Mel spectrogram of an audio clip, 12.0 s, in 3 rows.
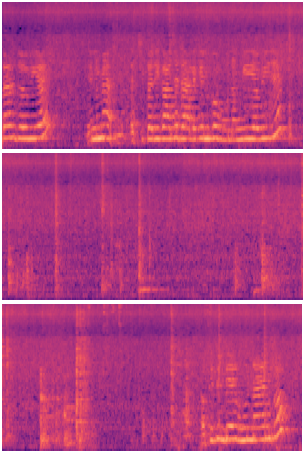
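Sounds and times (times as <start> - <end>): vegetables sizzling in hot oil: 0.0 - 12.0
spatula scraping metal pan: 10.0 - 11.7.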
